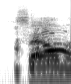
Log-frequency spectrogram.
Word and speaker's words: salmon: The L is silent. Salmon.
